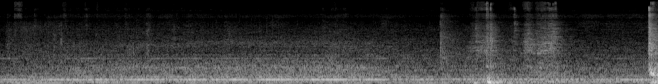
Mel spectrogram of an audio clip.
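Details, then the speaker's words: Commercial prep table or reach-in refrigeration unit, gauges on and reading well on charge: a steady droning hum with a rough edge in the cabinet from one noisy evaporator fan motor that needs replacing. "one fan in here we need to replace can you hear all right we that got our gauge on there we know we got one noisy bat fan motor in here"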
